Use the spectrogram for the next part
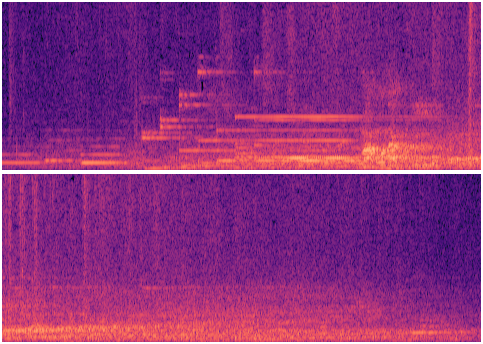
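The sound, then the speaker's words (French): A short musical jingle opens with a quick run of rising synth tones, then blends into a loud, steady rumble like a passing train that fades slightly toward the end. “Et comme c'est devenu maintenant la tradition sur Tabibito, je vais vous laisser, vous, avant d'y et Benjamin, lancer notre jingle.”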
